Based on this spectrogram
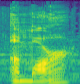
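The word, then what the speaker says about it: Amarr: as i am aware they are pronounced khaldari minmatar amar and galente the kaldari and galente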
